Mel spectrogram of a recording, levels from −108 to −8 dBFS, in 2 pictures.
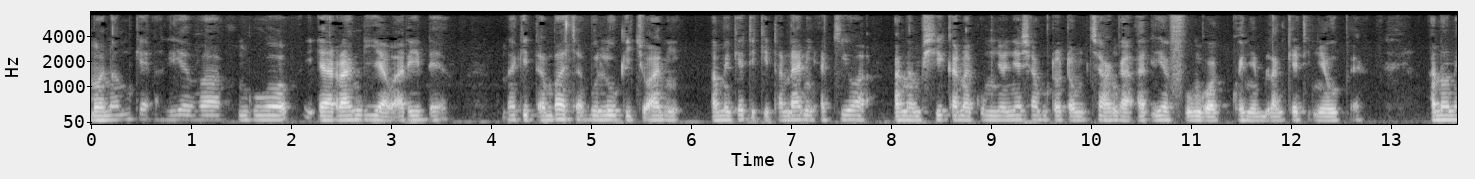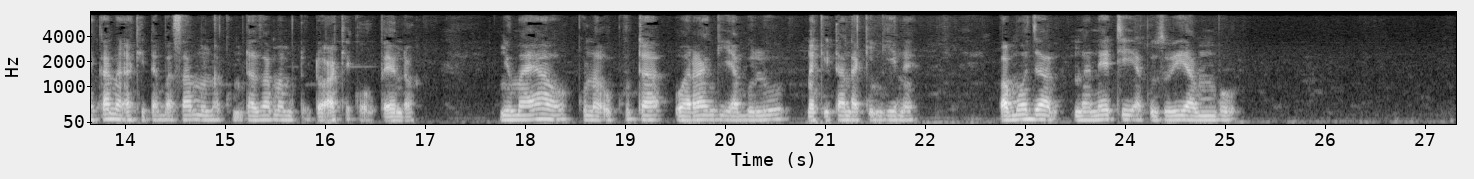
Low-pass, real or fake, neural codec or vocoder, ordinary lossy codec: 7.2 kHz; real; none; MP3, 48 kbps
